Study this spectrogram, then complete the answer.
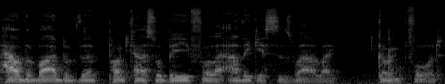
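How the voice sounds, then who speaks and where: The speech moves at a moderate pace. It comes in a New Zealand accent. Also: man. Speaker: podcast host. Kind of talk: casual interview chat.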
